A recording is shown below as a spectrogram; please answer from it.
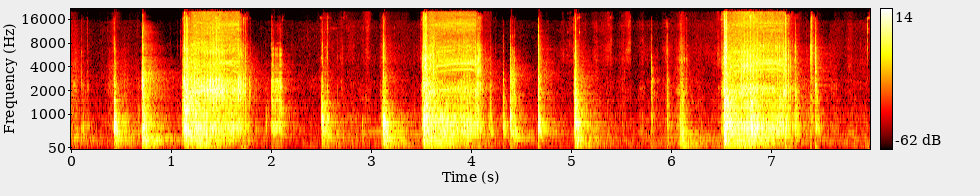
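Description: Ratchet wrench with a 10mm socket working bolts loose on a 2008-2017 Buick Enclave during headlight removal: several bursts of rapid clicking ratcheting, close and fairly loud, separated by short pauses and small taps.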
